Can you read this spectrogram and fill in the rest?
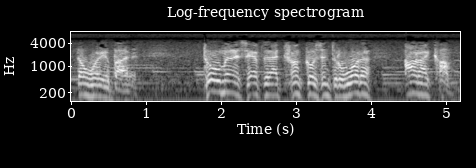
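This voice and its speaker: An actor in a radio drama playing a boastful, stubborn aging escape artist who talks in brash slang. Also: male voice, fairly high pitch, normal speed, lightly acted. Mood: confident. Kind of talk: old-time radio drama acting. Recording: dull radio recording, loud music.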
